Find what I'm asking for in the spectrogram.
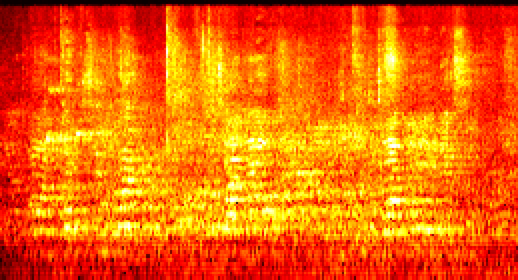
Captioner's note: crowd members talking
